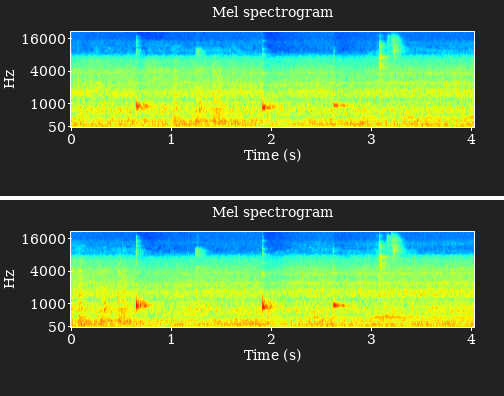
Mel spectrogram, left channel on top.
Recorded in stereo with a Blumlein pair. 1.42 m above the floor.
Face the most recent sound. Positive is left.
turn(degrees=-15)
